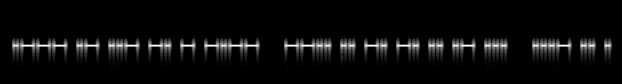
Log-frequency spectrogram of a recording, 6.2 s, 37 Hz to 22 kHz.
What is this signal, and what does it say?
Morse code, heard as a keyed tone, about 30 wpm, 700 Hz. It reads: JAUNTY ZINNIAS VIE
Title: Pangram Challenge v2 - 30wpm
